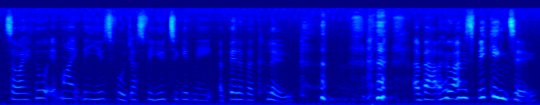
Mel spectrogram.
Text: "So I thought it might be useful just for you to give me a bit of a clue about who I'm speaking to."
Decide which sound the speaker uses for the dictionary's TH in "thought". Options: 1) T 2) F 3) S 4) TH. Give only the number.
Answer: 4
